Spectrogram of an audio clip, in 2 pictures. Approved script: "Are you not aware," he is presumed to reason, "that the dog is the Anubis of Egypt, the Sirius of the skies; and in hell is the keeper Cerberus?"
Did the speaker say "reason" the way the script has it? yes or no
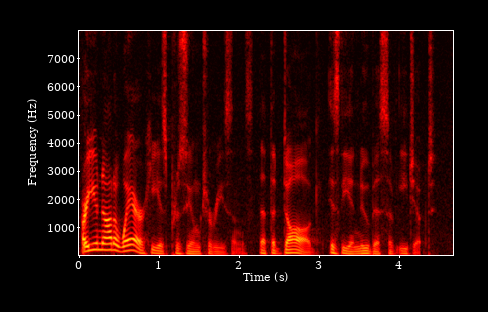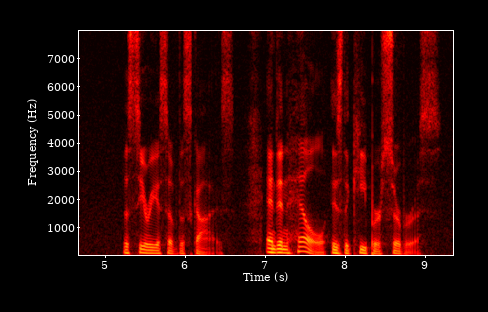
no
